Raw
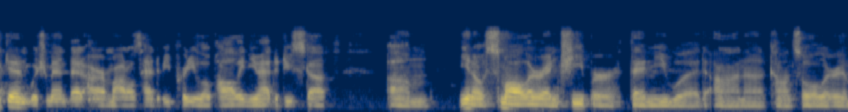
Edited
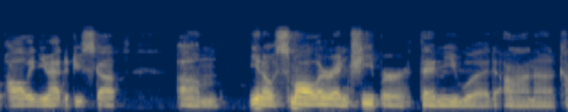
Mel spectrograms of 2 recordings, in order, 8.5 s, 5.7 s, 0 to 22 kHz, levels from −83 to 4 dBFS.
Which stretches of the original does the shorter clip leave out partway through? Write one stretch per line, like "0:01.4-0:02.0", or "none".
none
